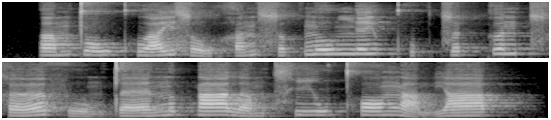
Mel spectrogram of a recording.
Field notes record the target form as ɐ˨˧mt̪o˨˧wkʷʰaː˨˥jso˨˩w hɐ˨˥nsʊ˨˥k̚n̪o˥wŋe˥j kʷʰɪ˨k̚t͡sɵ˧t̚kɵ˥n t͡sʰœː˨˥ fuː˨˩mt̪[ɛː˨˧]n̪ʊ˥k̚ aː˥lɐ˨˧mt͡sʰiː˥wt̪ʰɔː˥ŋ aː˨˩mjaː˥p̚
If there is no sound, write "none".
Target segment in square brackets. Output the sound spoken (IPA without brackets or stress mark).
ɛː˨˧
